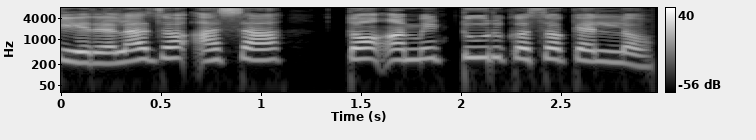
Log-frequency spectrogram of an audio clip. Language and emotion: Goan Konkani, neutral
